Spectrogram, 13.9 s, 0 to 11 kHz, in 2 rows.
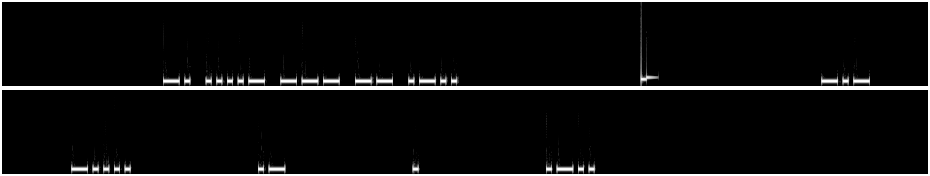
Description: Morse code, heard as a keyed tone, about 29 wpm, spaced as for 13 wpm, 700 Hz. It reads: N4OML K6AEL
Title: USA Call Signs - 5 Characters - 8x Character Spacing - 30wpm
